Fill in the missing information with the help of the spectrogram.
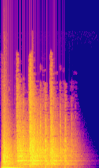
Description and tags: The sound of a door, beeing destroyed by a powerfull kick. Recorded in my cellar by kicking an old door. (It survived, no worries)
